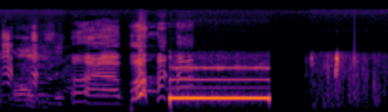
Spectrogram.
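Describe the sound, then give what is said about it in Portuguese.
A telephone call being placed gives one loud, steady ringback tone lasting about a second, with people talking just before it and faint voices after. “É o seguinte, eu vou ligar pra Giselda.”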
